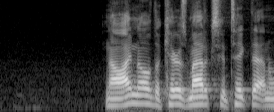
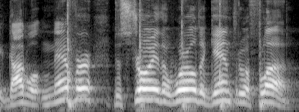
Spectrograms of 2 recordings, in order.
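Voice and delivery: loud, confident proclamation from the pulpit; firm, emphatic preacher's assertion; bold declaration; 3 semitones higher, 11 dB louder than usual. Real, not acted. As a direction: declare it boldly, leaning on never. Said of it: "I can stand here boldly and say".

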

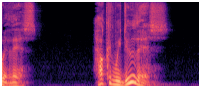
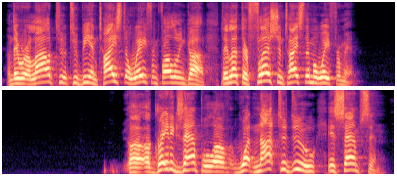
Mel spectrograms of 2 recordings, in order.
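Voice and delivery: higher, louder preaching that drives every line; full-force preaching; 8 semitones higher, 13 dB louder than usual. Acted. Preacher warning the church about apostasy, full-force preaching. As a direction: thunder it at the congregation.

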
